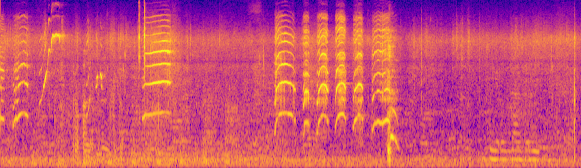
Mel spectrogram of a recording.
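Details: Wild baby monkey named Lizza in the forest of the Angkor Park area, crying loudly to call its mother while hungry: loud, arched, tonal wails with rich overtones, scattered early, then a rapid run of five cries mid-clip, over a low background rumble.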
